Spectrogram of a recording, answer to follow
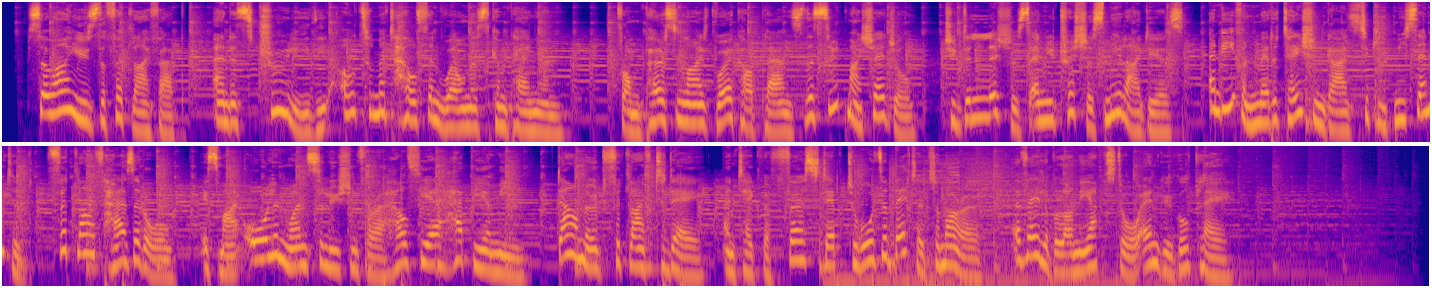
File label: Medium Sell; FitLife; South Africa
